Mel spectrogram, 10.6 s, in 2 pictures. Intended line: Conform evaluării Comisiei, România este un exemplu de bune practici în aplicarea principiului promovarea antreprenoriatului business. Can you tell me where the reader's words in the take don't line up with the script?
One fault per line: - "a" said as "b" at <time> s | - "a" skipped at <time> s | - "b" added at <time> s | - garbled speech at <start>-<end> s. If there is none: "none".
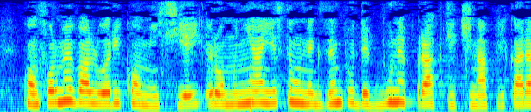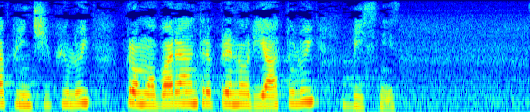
none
